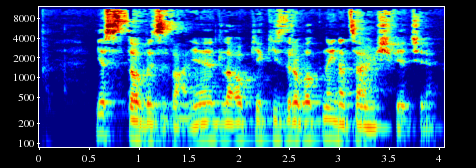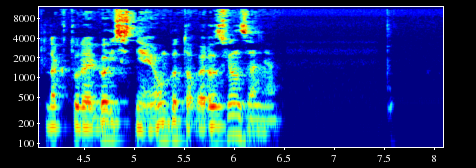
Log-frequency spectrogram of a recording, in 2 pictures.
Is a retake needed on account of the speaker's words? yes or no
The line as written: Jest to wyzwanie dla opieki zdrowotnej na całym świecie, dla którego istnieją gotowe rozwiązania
no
